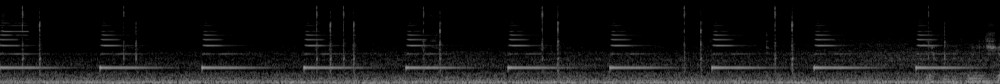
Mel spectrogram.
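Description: Range Rover Evoque warning chime repeating about once a second, each chime a single steady tone lasting about half a second, over a low steady rumble. The car has its ignition on with the engine off.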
